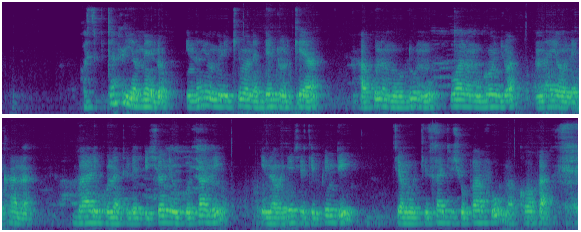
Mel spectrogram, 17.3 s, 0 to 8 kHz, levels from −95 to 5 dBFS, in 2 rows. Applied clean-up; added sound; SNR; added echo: neural separator model SepFormer DNS4.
